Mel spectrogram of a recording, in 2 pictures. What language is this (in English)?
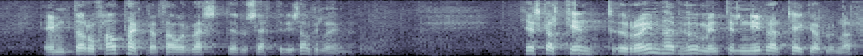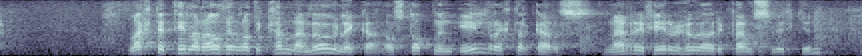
Icelandic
